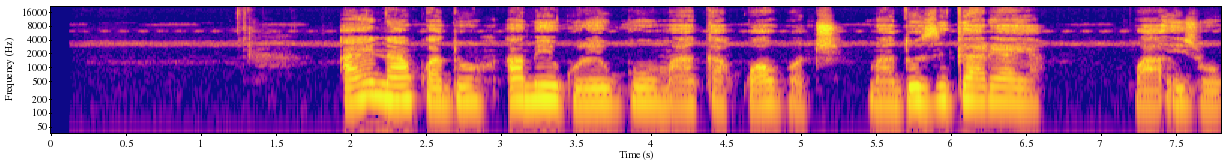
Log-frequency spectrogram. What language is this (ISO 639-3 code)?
ibo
